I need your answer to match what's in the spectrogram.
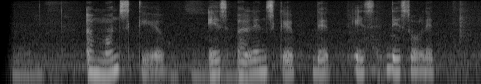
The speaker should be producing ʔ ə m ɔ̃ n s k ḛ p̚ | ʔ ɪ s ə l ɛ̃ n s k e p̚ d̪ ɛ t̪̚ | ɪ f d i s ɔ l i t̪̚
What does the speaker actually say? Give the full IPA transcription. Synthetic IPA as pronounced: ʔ ə m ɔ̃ n s k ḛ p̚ | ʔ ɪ s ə l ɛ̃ n s k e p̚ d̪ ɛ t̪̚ | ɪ s d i s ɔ l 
